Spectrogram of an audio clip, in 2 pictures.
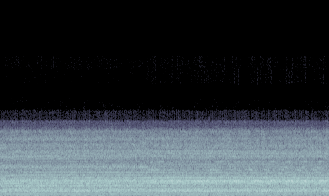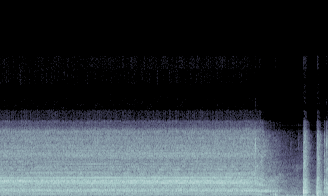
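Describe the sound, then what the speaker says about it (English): A heat gun blows steadily on a coloring page to dry paint pen ink, a loud continuous whooshing whine that runs unbroken for about nine seconds before cutting off, followed by a few soft clicks. "And then I'll hit that with the heat gun to make it dry quick."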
